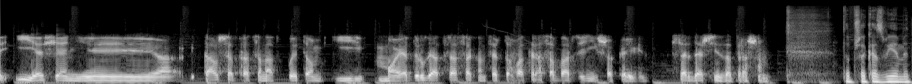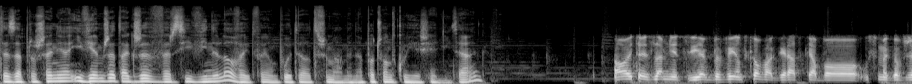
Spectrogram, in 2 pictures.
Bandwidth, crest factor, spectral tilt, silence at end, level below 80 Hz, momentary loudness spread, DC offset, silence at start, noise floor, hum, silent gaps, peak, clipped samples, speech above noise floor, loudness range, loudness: 16.5 kHz; 12 dB; -5.5 dB/octave; 0 s; -38 dBFS; 7 LU; under 0.1%; 0 s; -48 dBFS; none; none; 0 dBFS; under 0.1%; 36 dB; 5 LU; -13 LUFS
